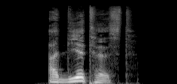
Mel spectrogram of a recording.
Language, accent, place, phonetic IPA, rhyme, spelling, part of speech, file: German, Germany, Berlin, [aˈdiːɐ̯təst], -iːɐ̯təst, addiertest, verb, De-addiertest.ogg
- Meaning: inflection of addieren: 1. second-person singular preterite 2. second-person singular subjunctive II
